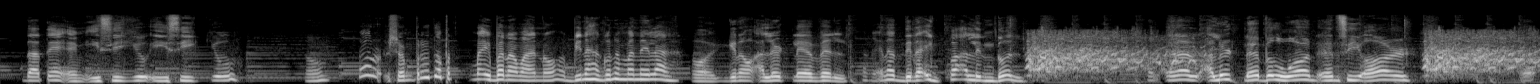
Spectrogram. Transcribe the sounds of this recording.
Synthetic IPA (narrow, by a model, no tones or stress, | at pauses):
d̪aːt̪ɛʔɛmʔisikjuʔisikju | nosɛɾoʃɛmpɾɛd̪aːpɐt̪̚mɐʔɪbanɐmanobɪnaːɡonɐmanːɪlaʔoɡɪnɐwaʔɐlɛɹt̪̚lɛvɛlpɐŋʔɪnad̪ɪnɐʔɪɡ̚paʔɐlɪnd̪ol | ɐʔɛlalʔɐlɛɹt̪̚lɛvɛlwanʔɛnsiʔaɹ | ʔo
